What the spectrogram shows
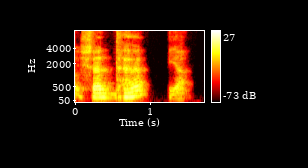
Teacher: There are two of them there. The second Dha is aspirated.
